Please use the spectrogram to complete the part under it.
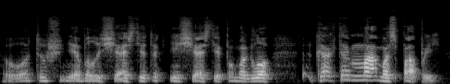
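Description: A man reading an audiobook and voicing a gentle, worried male robot nanny who speaks softly and scolds with care. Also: on the high side, normal speed, vocal fry, breathy edge, voice pushed up, full character voice. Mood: relieved. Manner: soft, fretful, scolding with care.

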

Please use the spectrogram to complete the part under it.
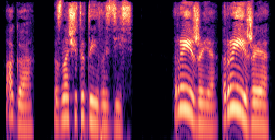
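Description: Storybook bully brother, sing-song taunts, loud and drawn out, read by a woman. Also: medium pitch, expressive, normal speed, dry recording, clean studio sound. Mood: taunting. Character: teasing older brother, a mocking boy.

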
